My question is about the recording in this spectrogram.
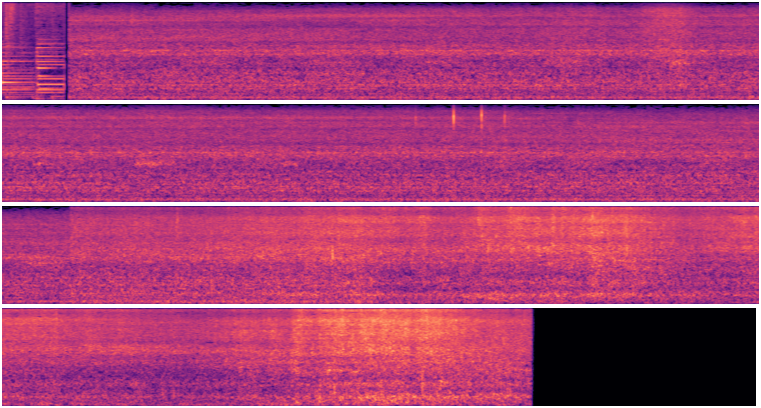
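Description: A steady rushing noise with a low hum under it, growing louder over the last few seconds; a piano tune cuts off right at the start.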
